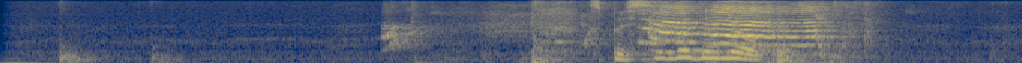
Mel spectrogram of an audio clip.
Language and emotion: Russian, neutral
